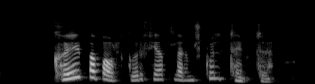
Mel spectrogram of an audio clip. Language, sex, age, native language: Icelandic, female, 50-59, Icelandic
